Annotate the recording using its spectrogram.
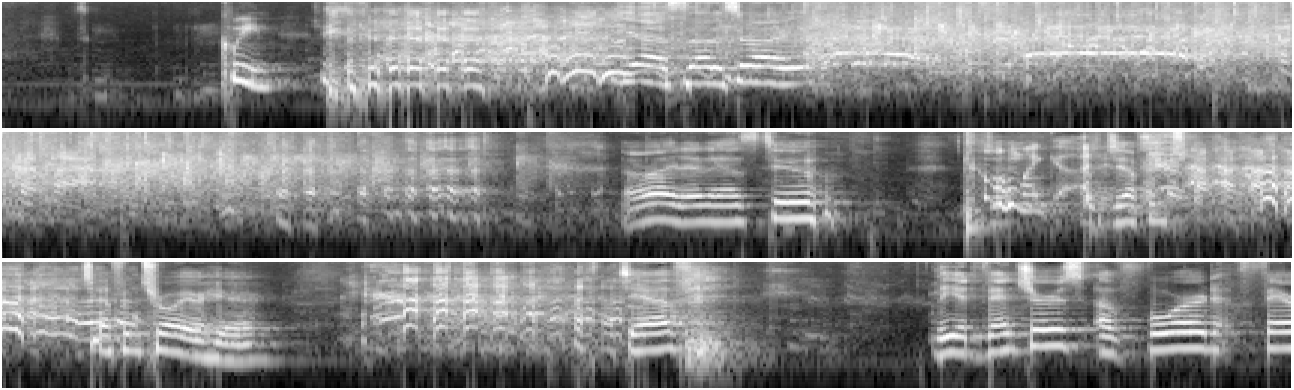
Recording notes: Live from Comedy Off Broadway in Lexington, KY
